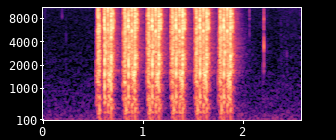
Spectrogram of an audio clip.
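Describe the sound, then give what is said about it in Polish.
Camera shutter of an advanced Canon fitted with a Zenit lens firing six rapid clicks in an even burst, followed by one faint, single click. “Wezmę znowu Canona, już taki bardziej zaawansowany. Tutaj mam właśnie założony obiektyw od Zenita i ten brzmi tak.”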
